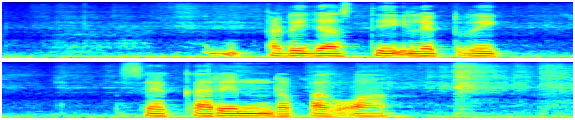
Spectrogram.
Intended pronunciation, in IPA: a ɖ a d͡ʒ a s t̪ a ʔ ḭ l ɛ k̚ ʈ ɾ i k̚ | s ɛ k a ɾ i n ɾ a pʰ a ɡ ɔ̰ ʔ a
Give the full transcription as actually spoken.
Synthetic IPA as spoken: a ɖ i d͡ʒ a s t̪ i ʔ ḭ l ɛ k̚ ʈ ɾ i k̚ | s ɛ k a ɾ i n ɾ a p a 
